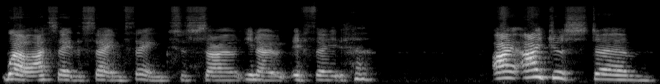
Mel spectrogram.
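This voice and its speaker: A woman chatting casually in a hesitant, halting way, often repeating herself. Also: mid-range voice, sharp tone, low-quality recording. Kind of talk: casual chat.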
